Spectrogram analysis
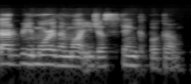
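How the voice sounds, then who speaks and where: A woman's voice: on the low side, fairly even intonation, quick pace, a bit bright, highs cut off. A woman in a comedy table read playing a brash, scornful member of a heavy metal band.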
